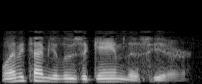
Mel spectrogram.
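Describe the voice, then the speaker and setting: A man hosts a casual podcast interview, chatty and quick to joke. The sound is dry and close, with a slightly dull top end. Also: mid-range voice, lively intonation, slightly rough, no room sound. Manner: chatty, joking, laughs often. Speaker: podcast host.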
